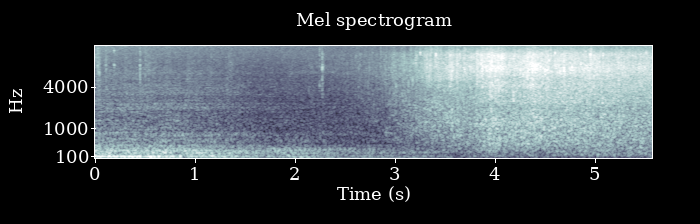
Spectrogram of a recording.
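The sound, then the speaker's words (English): Steady surf rolls in from the sea at a beach, a soft continuous wash of waves with a gentle breeze and low wind rumble at first, growing brighter and fuller partway through. No voices. “Eventually, they arrived at the beach, where there was a welcome, gentle breeze off the sea.”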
